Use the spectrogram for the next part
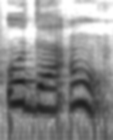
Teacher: hukum tajwidnya adalah qalqalah sughra karena terdapat huruf dal berharokat sukun yang terdapat di tengah kalimat. Cara membacanya yaitu dipantulkan.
